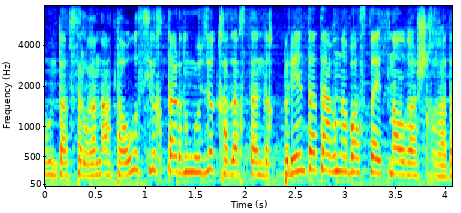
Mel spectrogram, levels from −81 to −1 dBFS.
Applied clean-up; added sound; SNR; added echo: none; none; none; reverberation time 1.0 s.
